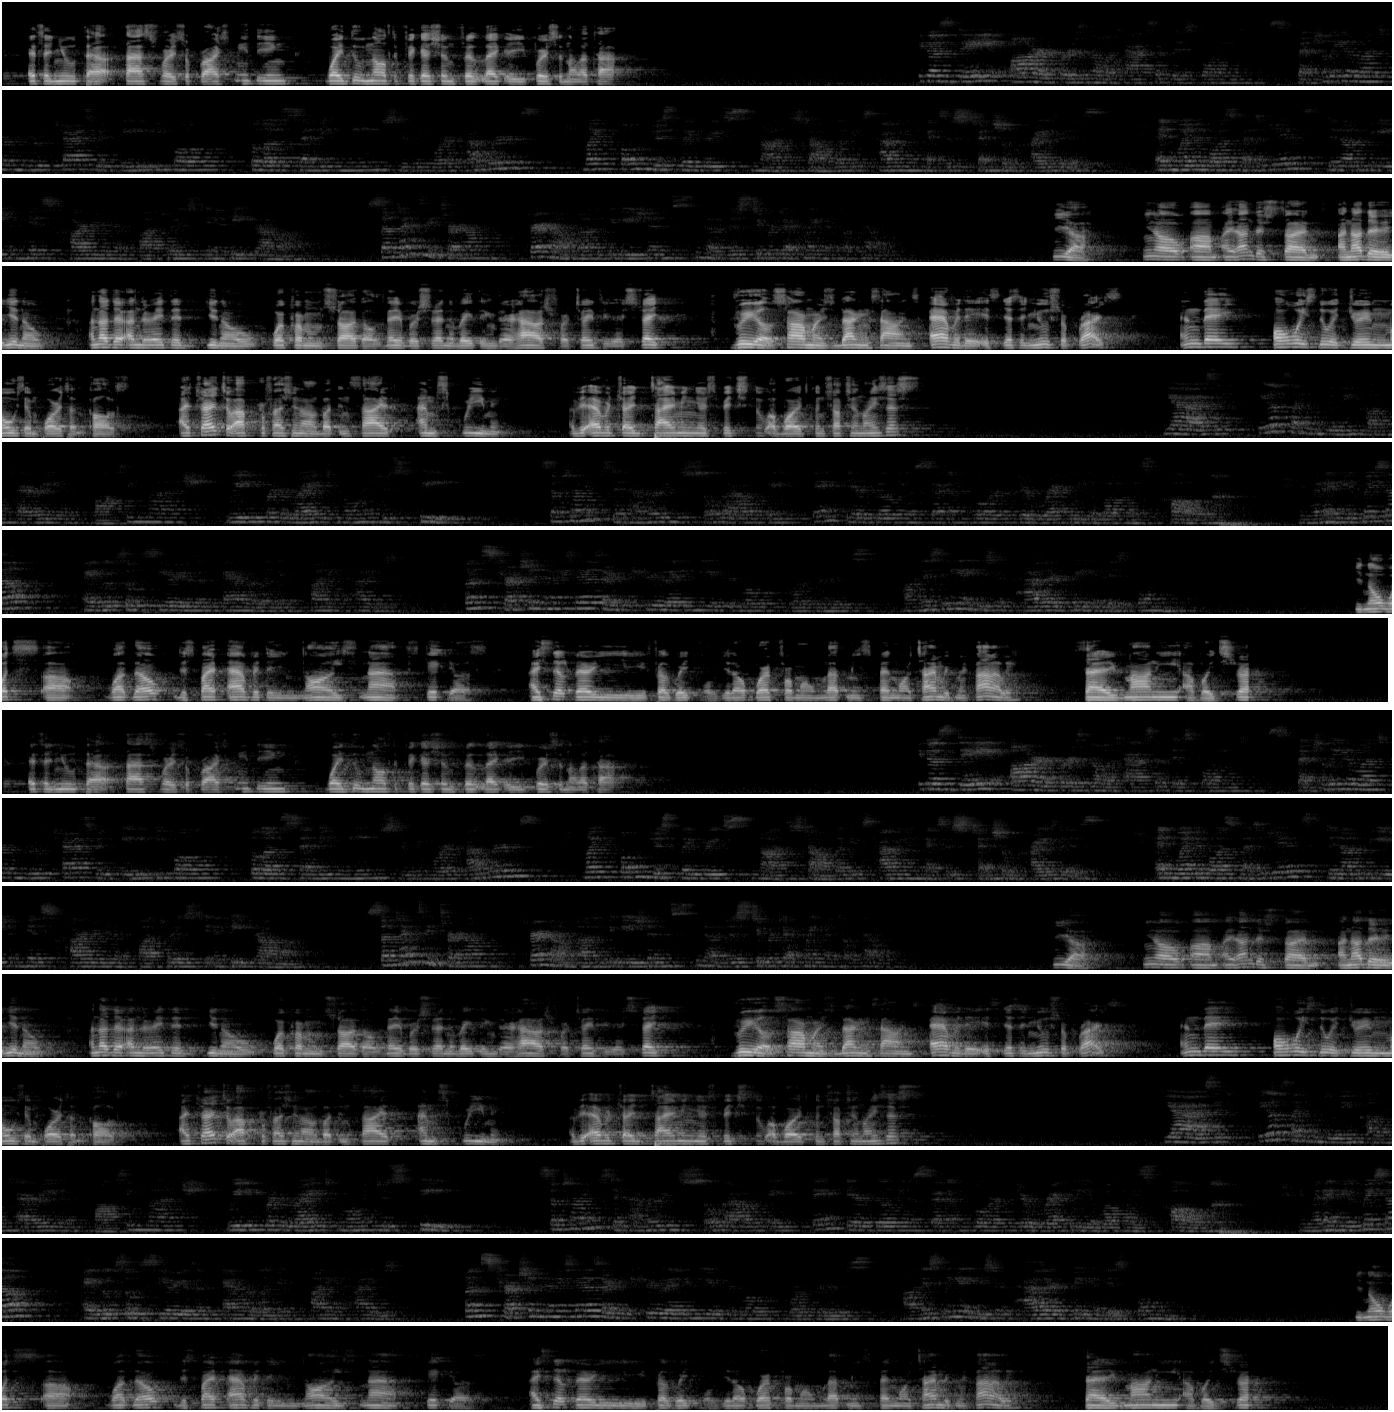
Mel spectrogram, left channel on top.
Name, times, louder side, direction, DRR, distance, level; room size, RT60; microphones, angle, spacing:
voice 1, 0.3-2.9 3.2-6.1 38.3-38.7 39.2-42.1 42.6-48.3 49.0-52.9 53.5-54.1 54.4-56.8 57.4-60.6 61.3-64.7 96.9-98.0 98.4-101.3 101.5-102.0 102.6-107.5 108.1-109.8, left 5 dB, 70° left, 16 dB, 0.5 m, -26 dB
voice 2, 9.2-32.7 33.0-36.7 67.2-67.8 68.2-74.1 74.4-77.3 77.6-87.3 87.6-92.1 92.4-95.1, right 1 dB, 80° right, -6 dB, 5.4 m, -49 dB
16.0 x 9.3 x 5.8 m, 1.2 s
head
